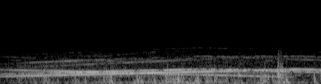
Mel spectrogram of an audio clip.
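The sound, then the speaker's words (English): Air raid sirens wail steadily across central Tel Aviv, Israel, after Hezbollah launched rockets from Lebanon; several long overlapping tones sustained at a constant loud level, with a rumble of city noise beneath and no voices. “Sirens rang out across central Tel Aviv less than 2 hours after Republican Donald Trump gave a speech claiming victory”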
